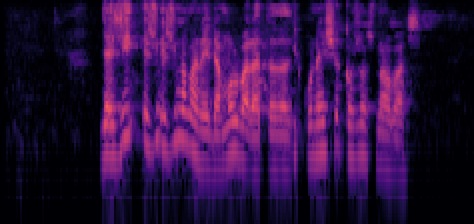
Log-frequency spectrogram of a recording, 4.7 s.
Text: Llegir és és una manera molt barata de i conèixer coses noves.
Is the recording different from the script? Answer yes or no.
no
